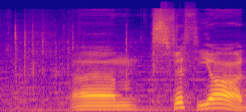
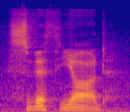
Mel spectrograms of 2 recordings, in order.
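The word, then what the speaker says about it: Svith-yod: Svithyod is how you say this. Svith, S-V-I-T-H hyphen Y-O-D. Svithyod. That's the proper pronunciation.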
